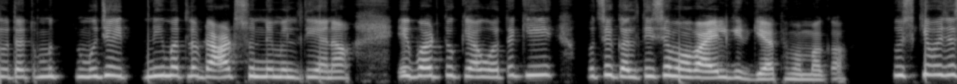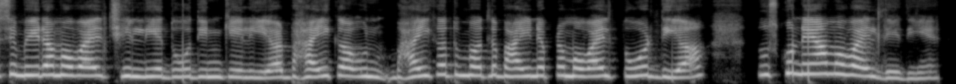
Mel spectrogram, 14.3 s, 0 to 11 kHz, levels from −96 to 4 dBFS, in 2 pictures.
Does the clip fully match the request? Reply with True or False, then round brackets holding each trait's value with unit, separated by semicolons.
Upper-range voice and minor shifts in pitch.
False (305 Hz; 3.4 semitones)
